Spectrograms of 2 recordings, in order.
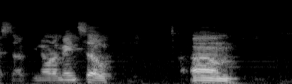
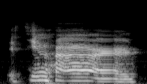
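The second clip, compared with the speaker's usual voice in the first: slow, higher-pitched mock complaint; imitating a daunted complainer; mock whining; 5 semitones higher, much slower than usual. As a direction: drag it out like a whiner, pitched up. Voicing intimidated people's excuse.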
